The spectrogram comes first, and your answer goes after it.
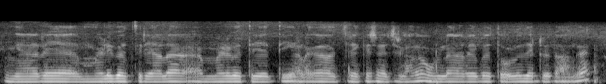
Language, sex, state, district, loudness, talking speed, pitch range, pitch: Tamil, male, Tamil Nadu, Kanyakumari, -17 LUFS, 130 wpm, 125-135 Hz, 130 Hz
